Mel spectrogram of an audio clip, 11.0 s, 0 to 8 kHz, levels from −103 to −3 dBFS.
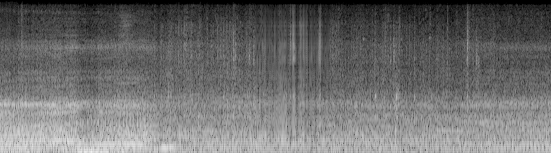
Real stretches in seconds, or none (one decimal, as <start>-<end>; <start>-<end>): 0.0-5.1; 6.6-11.0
